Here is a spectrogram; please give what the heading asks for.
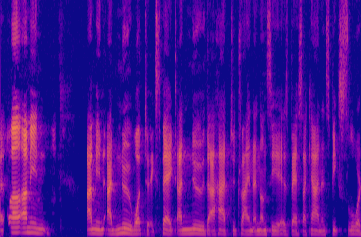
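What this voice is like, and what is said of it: Softened Scottish accent. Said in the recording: “Your accent is a lot more understandable than what mine's is... I've had to pull back all of the Scots in me”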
